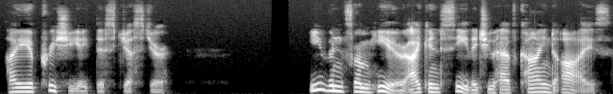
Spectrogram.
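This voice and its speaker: A man voicing a gentle, lonely golem in an ASMR roleplay, speaking in a formal, measured and courteous way. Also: mid-range voice. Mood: grateful, curious.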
